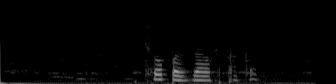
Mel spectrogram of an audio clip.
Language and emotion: Russian, neutral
